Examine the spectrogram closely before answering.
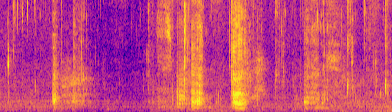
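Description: Fork and spoon scraping and clinking against a serving tray as noodles are scooped up: several short scrapes a second or so apart.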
